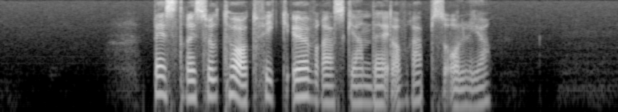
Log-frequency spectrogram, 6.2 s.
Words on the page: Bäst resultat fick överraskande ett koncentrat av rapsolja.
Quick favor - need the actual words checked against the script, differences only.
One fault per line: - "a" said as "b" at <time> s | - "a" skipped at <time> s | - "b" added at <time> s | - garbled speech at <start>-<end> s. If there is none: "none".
- "ett koncentrat" skipped at 3.9 s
